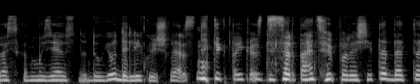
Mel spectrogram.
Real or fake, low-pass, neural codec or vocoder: real; 9.9 kHz; none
